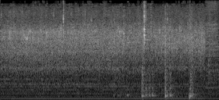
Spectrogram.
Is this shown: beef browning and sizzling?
yes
